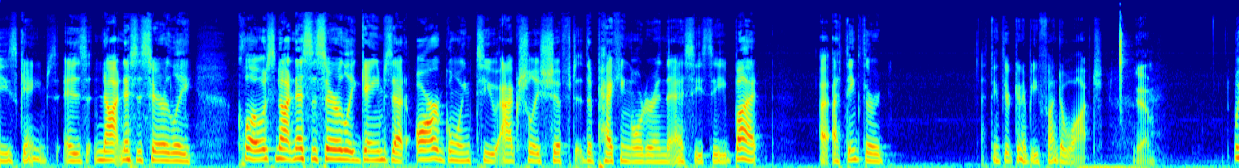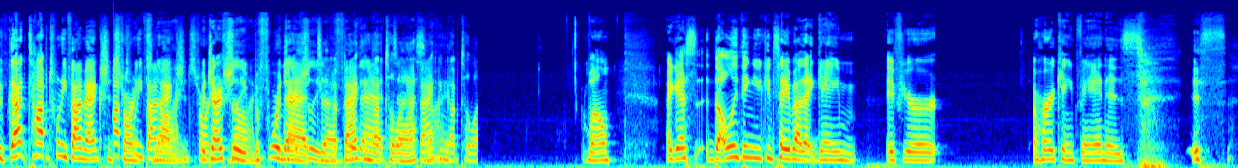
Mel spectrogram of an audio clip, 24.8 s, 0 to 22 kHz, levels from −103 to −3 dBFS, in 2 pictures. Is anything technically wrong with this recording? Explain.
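Yes. A doubled audio track runs from 13.52 to 17.16 s. The speech is likely captured again by a slower path, or an edit holds two copies out of step, so a dry full-band copy trails about 0.7 s behind at roughly 5 dB lower, starting and stopping abruptly.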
